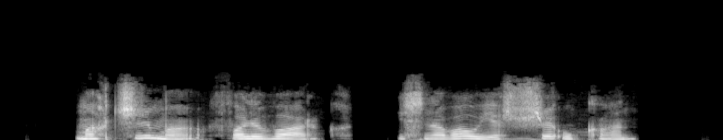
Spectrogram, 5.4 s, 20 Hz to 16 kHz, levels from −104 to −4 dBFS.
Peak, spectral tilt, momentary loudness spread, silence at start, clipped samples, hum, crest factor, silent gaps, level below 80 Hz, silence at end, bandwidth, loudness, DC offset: -2 dBFS; -5.5 dB/octave; 13 LU; 0.6 s; under 0.1%; none; 16 dB; 2.43-2.47 s, 2.64-2.98 s; -66 dBFS; 0.65 s; 6.8 kHz; -18 LUFS; under 0.1%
